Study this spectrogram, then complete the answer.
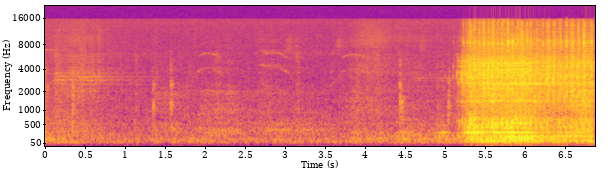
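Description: A sewing machine stitches fabric during a basic tailoring class, starting suddenly after a quiet stretch of faint handling sounds and running loud and steady for the last couple of seconds.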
